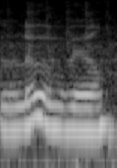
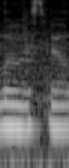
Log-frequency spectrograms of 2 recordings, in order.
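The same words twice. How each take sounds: First: It is pronounced the way locals say it. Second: It is pronounced the way outsiders say it. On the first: The speaker is from the area. The speaker calls it right. "this is Louisville" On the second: The speaker is not from the area. The speaker calls it wrong. "This ain't Louisville"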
